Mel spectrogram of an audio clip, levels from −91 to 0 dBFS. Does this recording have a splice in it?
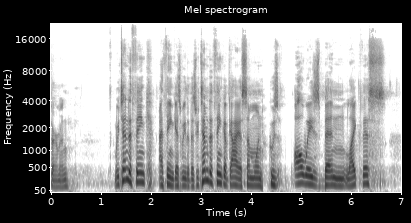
yes; 5 cuts; at 1.0 s, 2.1 s, 2.7 s, 3.5 s, 4.2 s

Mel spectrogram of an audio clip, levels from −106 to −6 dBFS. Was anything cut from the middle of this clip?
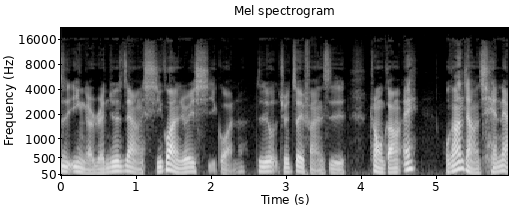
no; 0 cuts

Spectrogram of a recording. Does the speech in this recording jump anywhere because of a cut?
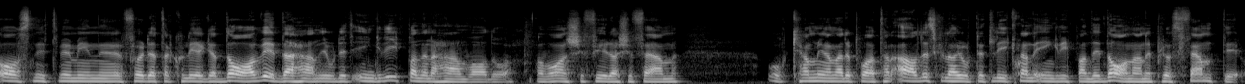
no; 0 cuts

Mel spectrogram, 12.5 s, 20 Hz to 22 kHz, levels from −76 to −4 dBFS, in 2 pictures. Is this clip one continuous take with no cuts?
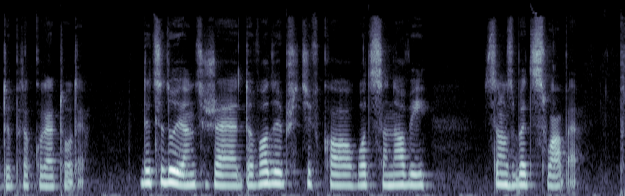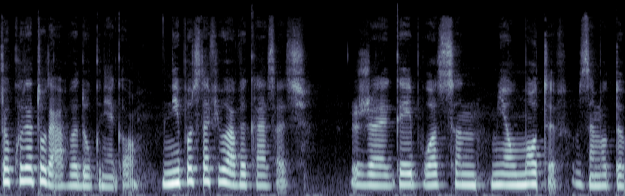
yes; 0 cuts

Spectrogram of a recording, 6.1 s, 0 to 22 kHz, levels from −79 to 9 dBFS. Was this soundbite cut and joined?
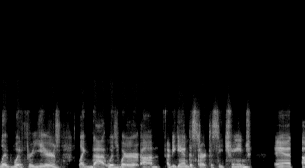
no; 0 cuts

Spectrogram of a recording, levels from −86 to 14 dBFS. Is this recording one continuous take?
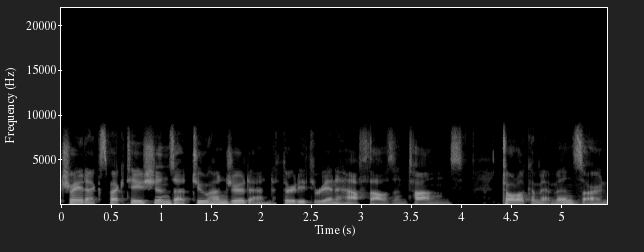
yes; 0 cuts

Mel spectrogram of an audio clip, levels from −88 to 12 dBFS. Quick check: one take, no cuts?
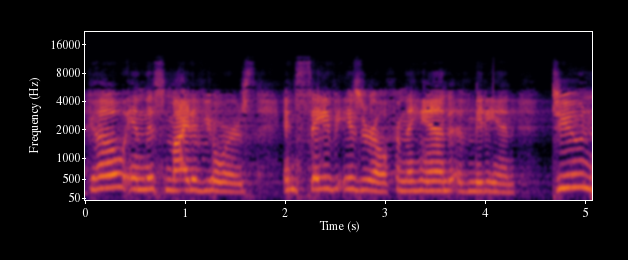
yes; 0 cuts

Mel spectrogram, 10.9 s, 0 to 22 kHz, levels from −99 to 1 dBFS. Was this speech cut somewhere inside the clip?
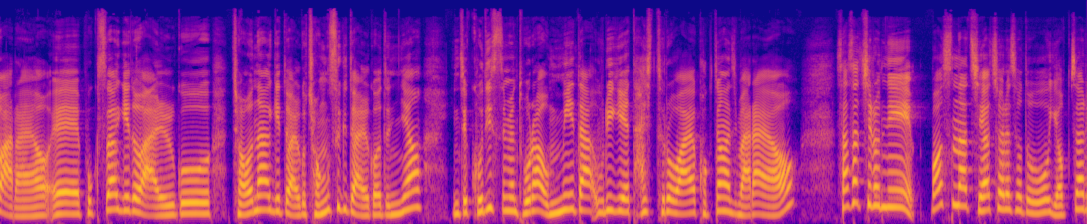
no; 0 cuts

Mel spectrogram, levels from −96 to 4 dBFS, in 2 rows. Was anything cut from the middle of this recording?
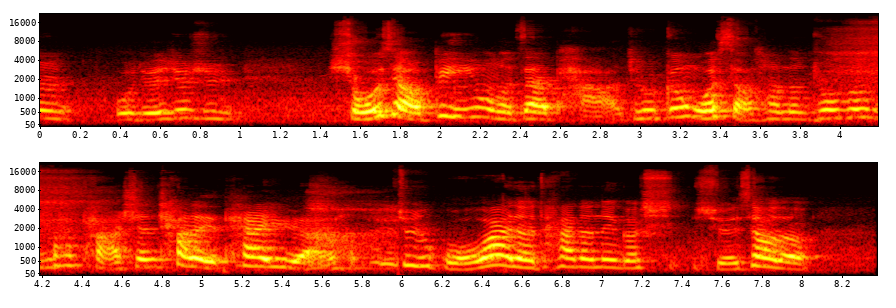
no; 0 cuts

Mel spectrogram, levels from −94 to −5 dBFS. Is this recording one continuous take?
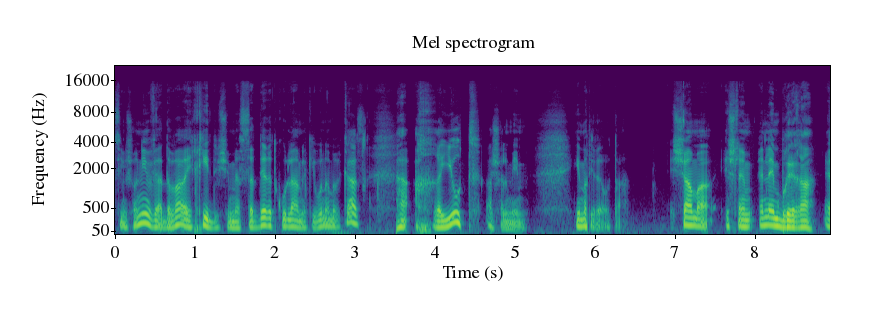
no; 3 cuts; at 3.5 s, 4.7 s, 5.9 s

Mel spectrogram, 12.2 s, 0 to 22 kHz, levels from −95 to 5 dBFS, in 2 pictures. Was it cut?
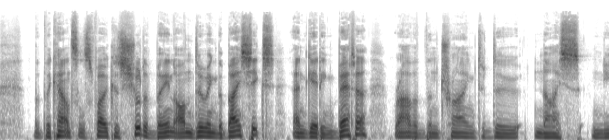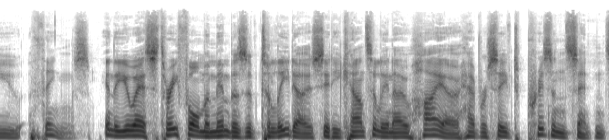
yes; 1 cut; at 7.1 s

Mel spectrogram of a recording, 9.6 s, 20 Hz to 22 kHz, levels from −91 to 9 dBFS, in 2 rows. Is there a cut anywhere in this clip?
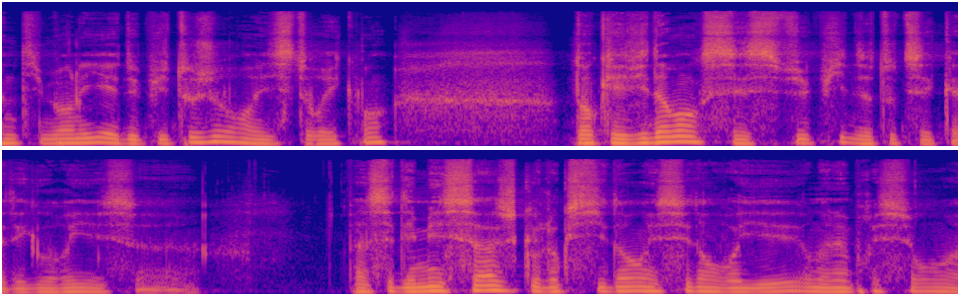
no; 0 cuts

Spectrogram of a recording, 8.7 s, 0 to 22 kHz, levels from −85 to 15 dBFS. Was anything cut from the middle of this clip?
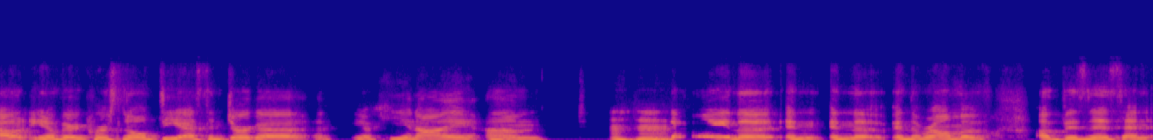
no; 0 cuts

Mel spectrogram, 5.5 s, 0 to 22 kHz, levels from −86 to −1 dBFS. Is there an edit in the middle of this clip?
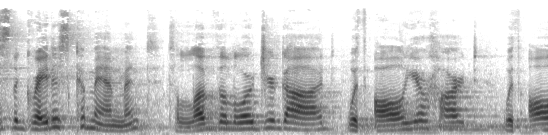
yes; 2 cuts; at 1.6 s, 3.4 s

